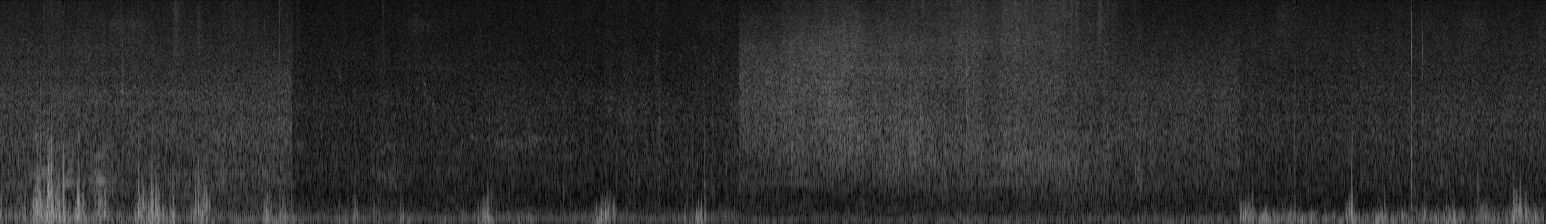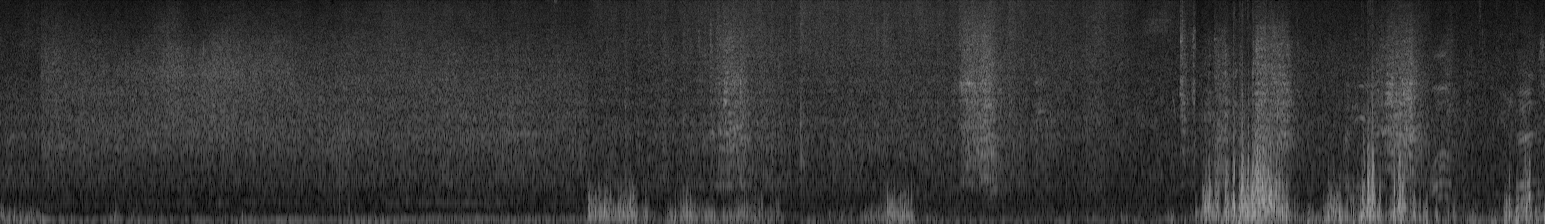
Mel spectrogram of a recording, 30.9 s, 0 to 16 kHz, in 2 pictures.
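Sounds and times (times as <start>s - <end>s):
low outdoor rumble: 0.0s - 30.9s
wind buffeting microphone: 0.0s - 30.9s.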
